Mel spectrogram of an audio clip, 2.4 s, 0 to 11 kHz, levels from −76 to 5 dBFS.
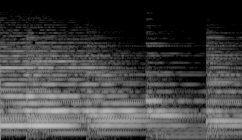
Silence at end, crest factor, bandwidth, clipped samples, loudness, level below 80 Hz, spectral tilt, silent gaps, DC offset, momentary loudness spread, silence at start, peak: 0 s; 14 dB; 7.4 kHz; under 0.1%; -21 LUFS; -58 dBFS; -6 dB/octave; none; under 0.1%; 11 LU; 0 s; -6 dBFS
